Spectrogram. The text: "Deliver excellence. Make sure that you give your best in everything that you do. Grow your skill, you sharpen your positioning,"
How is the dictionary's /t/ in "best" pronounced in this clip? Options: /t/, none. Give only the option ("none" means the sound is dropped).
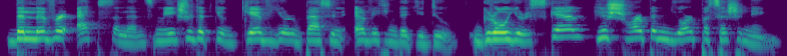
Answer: none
